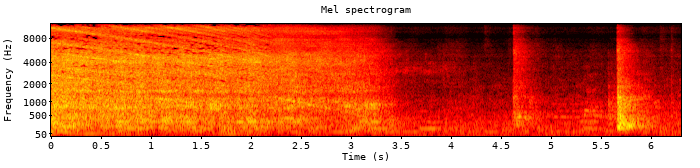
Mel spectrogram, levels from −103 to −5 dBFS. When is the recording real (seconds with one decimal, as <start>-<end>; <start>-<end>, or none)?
0.0-2.2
